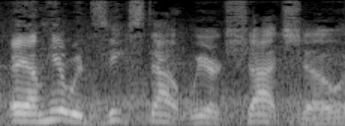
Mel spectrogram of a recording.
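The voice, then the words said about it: Announcer-style radio voice. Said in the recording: “put on my radio voice”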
